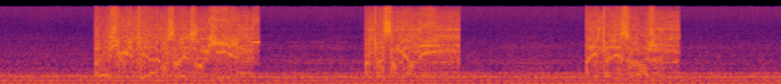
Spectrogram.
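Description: A man speaks calmly over a crackly headset intercom in short bursts.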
